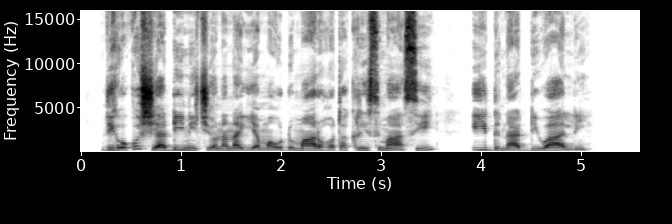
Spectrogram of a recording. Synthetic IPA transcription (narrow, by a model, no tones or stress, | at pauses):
ðiɡɔkɔʃiadinit͡ʃiɔnanaɡɪamaudɔmaɾɔɦɔtakɾismasi | idnadiwali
